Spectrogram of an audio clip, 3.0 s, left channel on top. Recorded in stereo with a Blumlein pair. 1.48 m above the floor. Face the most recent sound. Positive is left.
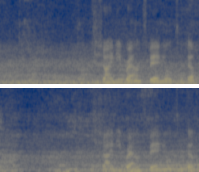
turn(degrees=10)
